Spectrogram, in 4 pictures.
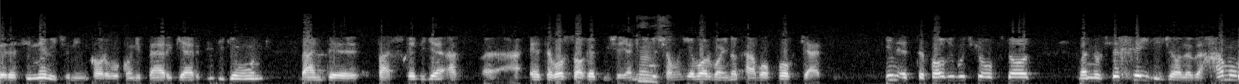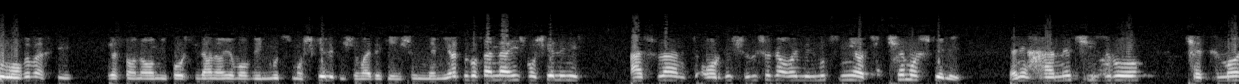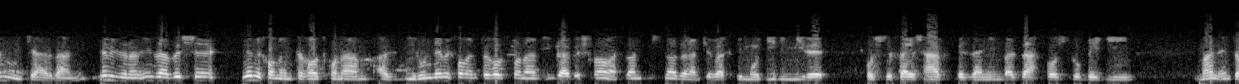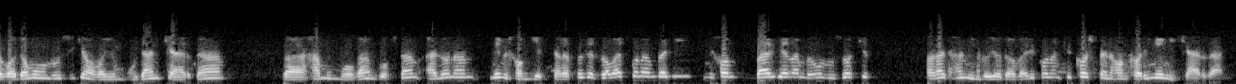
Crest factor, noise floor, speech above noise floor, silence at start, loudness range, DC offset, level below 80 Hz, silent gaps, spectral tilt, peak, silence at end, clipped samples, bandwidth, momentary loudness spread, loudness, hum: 14 dB; -53 dBFS; 40 dB; 0 s; 2 LU; under 0.1%; -52 dBFS; none; -6 dB/octave; 0 dBFS; 0.15 s; under 0.1%; 9.6 kHz; 8 LU; -14 LUFS; none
